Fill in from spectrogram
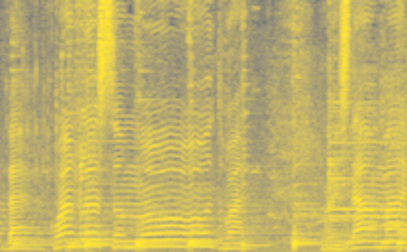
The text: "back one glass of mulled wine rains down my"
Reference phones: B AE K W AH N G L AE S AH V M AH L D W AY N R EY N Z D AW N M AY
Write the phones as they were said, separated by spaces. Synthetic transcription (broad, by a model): B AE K W AH N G L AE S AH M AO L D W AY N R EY Z D AW N M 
